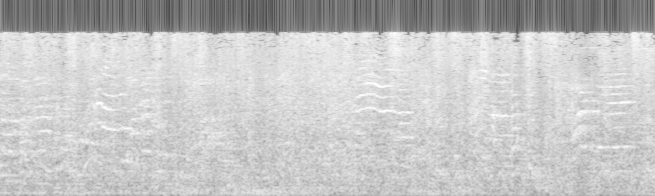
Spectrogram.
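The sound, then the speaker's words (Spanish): A mother cat with her kittens on a city street, meowing repeatedly in high, wavering cries over a constant busy background hum. “Ángel observa cómo una gata cuida de sus cachorros”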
